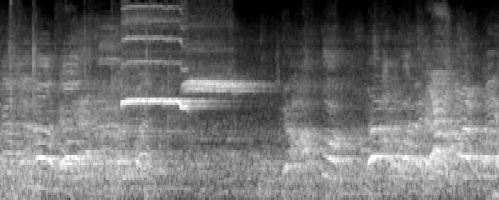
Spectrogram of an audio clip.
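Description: A shrill, steady high signal tone lasting about a second and a half, jumping up to a higher pitch halfway through: the signal that ends the wrestling bout as the clock runs out. Voices in the arena hall come before and after it.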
